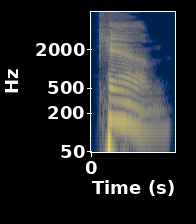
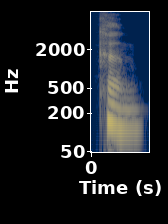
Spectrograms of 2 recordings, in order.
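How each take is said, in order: First: The vowel is a full, open 'a' sound. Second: The vowel is reduced to a weak schwa. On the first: "In citation form" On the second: "In reduced form, the A sound becomes the schwa"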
